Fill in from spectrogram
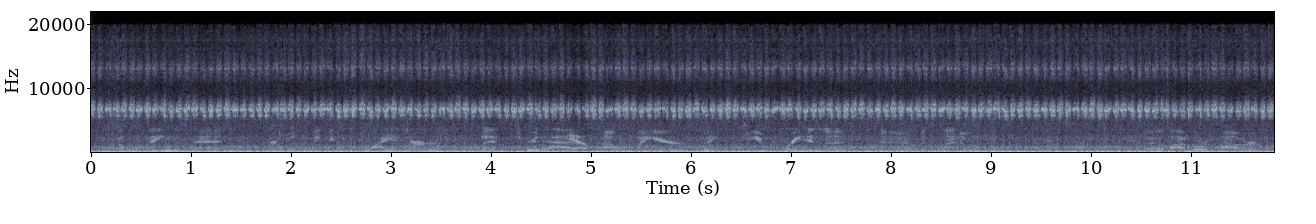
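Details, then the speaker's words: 2000 GMC K2500, Gen 6 Vortec 7.4L 454, idle after new plugs, a cold air intake and a stalling fix. Compression is about 150 psi on all cylinders. Belt silenced with WD40: steady even hum, no squeal or exhaust leak, normal idle. "fine we had it and as you can hear I silenced up that belt and it is quiet as a church moues under here not even an exhaust leak nothing"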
